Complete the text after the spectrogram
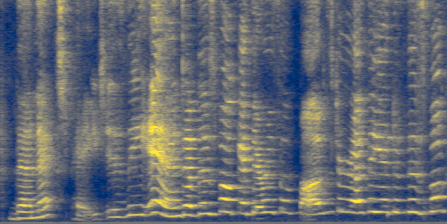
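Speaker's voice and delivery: furry monster Grover, fretful and pleading. Acted. Grover reading his book to the kids, worried and pleading. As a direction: play lovable Grover begging the child not to turn pages.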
